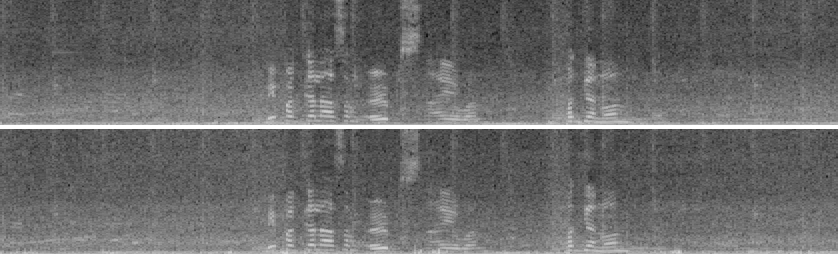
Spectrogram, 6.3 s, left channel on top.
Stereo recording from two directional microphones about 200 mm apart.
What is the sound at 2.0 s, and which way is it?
Speech, 5° left (ahead or behind).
